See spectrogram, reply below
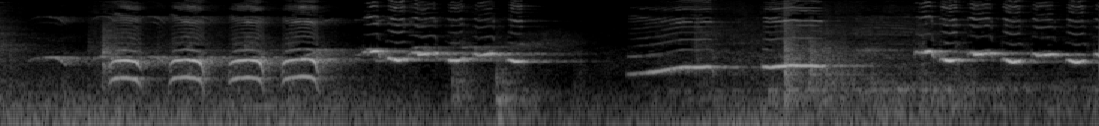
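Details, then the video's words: Chinese hwamei singing varied whistles: a run of looping warbled notes, then level whistles, a long rising whistle, and fluttering repeated phrases with short pauses between bursts. "Kicauan Poksay Hongkong"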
